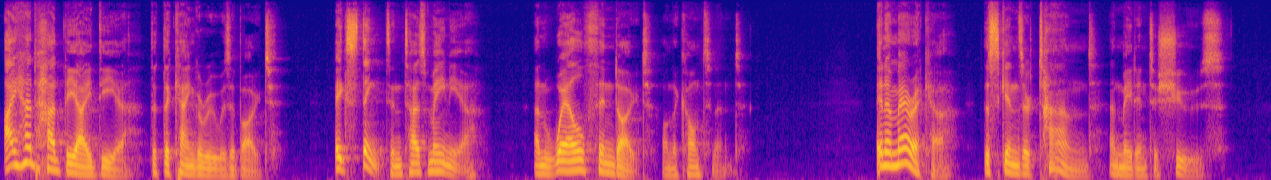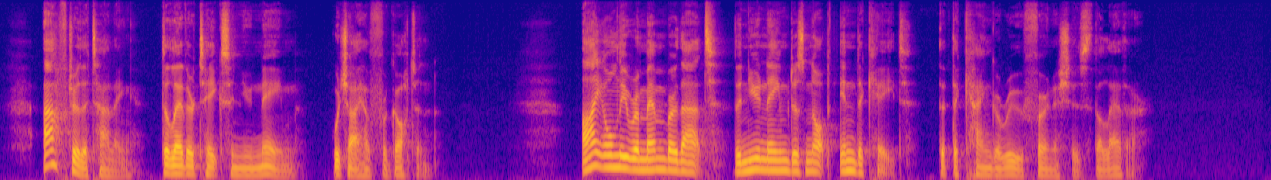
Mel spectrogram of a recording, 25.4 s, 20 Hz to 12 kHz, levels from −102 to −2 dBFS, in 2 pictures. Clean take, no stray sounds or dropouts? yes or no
yes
